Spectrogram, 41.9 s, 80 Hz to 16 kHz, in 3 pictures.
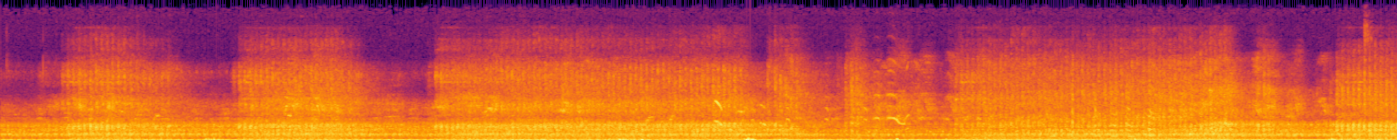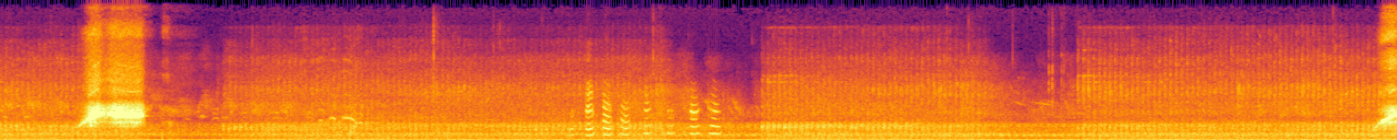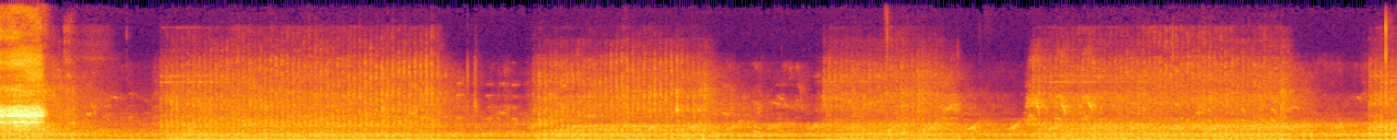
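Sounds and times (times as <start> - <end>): parakeet shrill calls: 14.8 - 15.5, 27.8 - 28.4
quiet bird chirps: 14.8 - 15.5, 27.8 - 28.4.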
